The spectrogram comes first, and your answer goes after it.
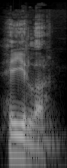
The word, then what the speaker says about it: Gila: then they got a what a yellow monster hela oh gila monster okay i i always said gilla okay well that's how it's spelled well i know i pronounced it like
